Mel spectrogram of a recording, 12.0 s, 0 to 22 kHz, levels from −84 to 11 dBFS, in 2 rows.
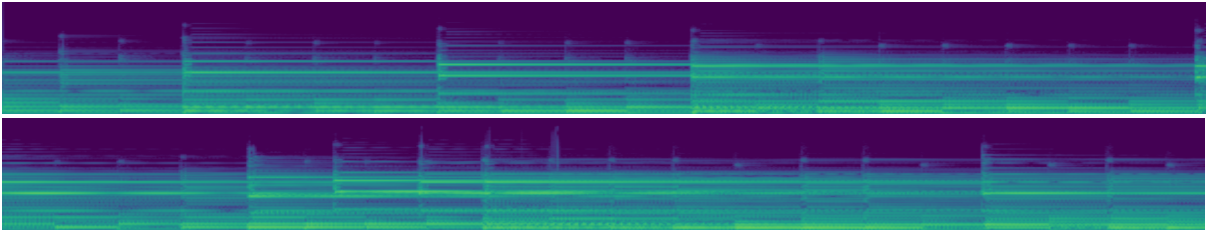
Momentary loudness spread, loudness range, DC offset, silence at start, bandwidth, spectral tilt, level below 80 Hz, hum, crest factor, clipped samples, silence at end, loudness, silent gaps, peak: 8 LU; 4 LU; under 0.1%; 0 s; 5.6 kHz; -9 dB/octave; -34 dBFS; none; 14 dB; under 0.1%; 0 s; -17 LUFS; none; -2 dBFS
